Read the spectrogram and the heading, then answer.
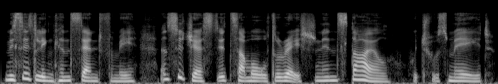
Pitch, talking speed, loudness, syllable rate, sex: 170 Hz, 170 wpm, -19 LUFS, 4.5 syllables/s, female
